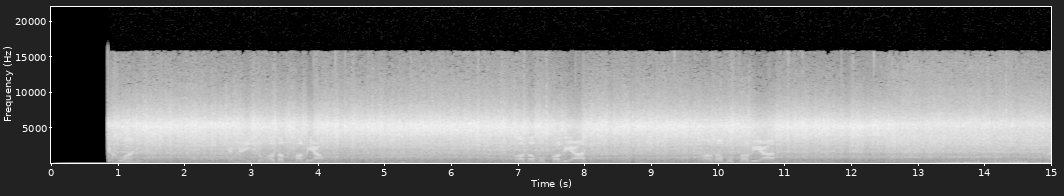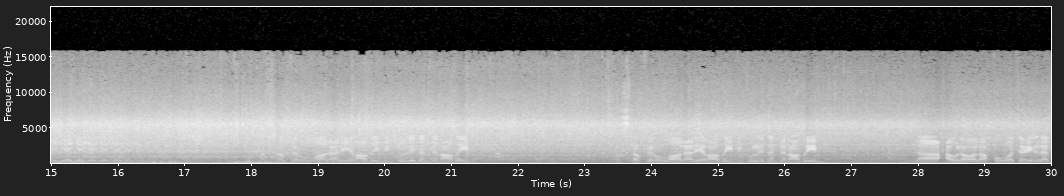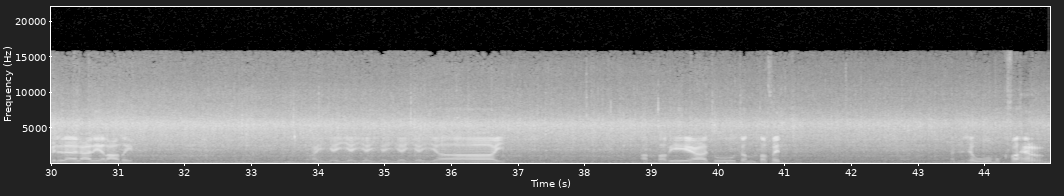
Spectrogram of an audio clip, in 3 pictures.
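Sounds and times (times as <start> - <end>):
heavy rain pouring: 0.9 - 44.9
low rumble: 12.6 - 20.2.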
